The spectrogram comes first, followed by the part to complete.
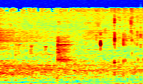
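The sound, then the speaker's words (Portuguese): Someone finishes drinking a glass of water, sipping and swallowing with quiet wet gulps and a couple of small mouth clicks over a soft, steady background hiss. No one speaks. “Eu vou até terminar minha água aqui Para você não achar que eu estou mentindo, eu vou tomar aqui para você ver.”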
